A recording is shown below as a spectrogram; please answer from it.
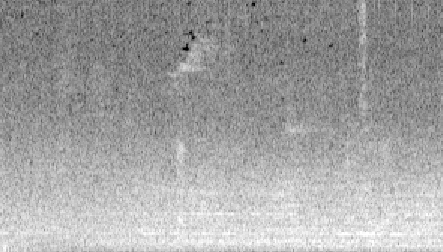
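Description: Steady road traffic noise from cars moving and idling in an airport pickup lane, an even rush with a faint steady hum, growing slightly louder toward the end.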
